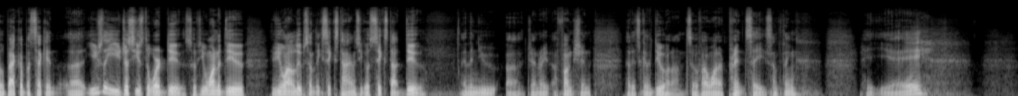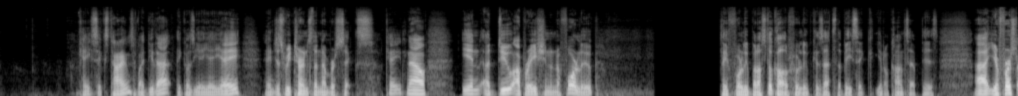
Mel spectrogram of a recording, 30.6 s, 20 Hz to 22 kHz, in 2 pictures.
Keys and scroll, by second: 7.1 shift+o, 7.9 shift+[, 8.0 shift+], 8.7 shift+;, 12.0 shift+', 13.1-15.0 typing, 16.5 super+n, 17.2 super+Return, 25.0 alt+|.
